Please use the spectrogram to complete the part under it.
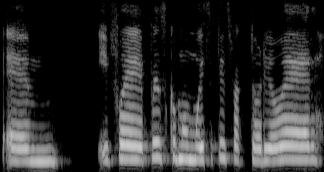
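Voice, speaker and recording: Colombian woman, guest researcher, friendly talk with fillers, higher voice, dry close mic. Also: flat delivery, measured pace, dark tone, dry recording. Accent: Colombian, from Armenia (coffee region). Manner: friendly, with many fillers and restarts. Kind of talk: academic presentation to an audience. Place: university seminar room.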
